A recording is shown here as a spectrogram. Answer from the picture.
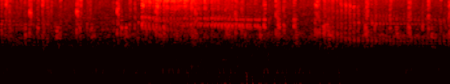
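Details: Several socializing sperm whales (Physeter macrocephalus) creak at each other, some close and some farther away. Creaks are rapid buzzing click trains, the close-range echolocation used when homing in on prey.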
